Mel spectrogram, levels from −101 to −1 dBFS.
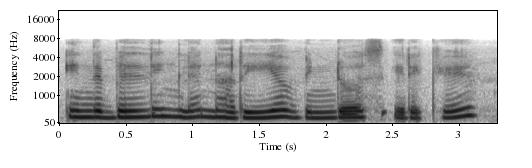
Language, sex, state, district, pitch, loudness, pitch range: Tamil, female, Tamil Nadu, Nilgiris, 220 Hz, -15 LUFS, 200-230 Hz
